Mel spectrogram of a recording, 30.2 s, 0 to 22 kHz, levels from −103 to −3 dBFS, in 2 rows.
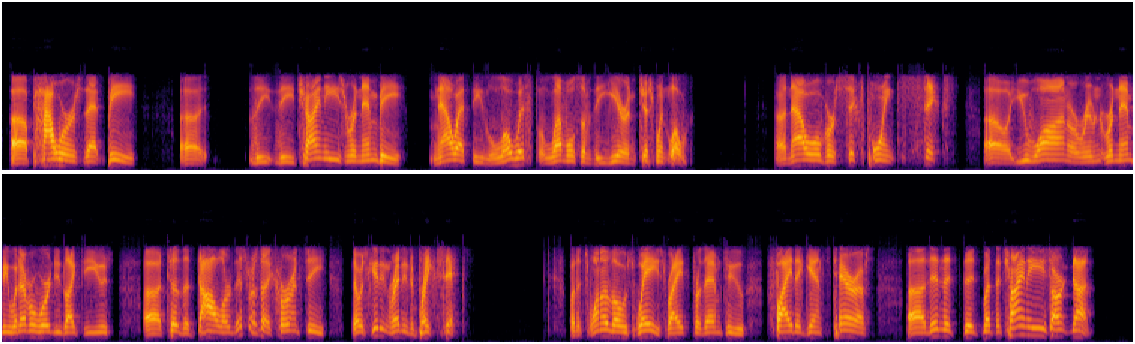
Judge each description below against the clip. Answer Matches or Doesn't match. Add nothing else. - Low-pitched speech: Matches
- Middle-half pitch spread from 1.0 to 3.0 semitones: Matches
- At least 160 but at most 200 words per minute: Doesn't match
